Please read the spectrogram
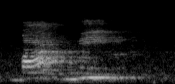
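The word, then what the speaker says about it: বাগ্মী: দেখো বাগ মি উচ্চারণটা হচ্ছে কয়টা বা গ অনস্বীকার মি, বাগ মি।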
